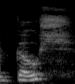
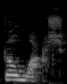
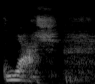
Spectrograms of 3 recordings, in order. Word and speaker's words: gouache: asked for it i asked for gauche i believe or gouache that's not how you pronounce it squash like go wash gouache so um also in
